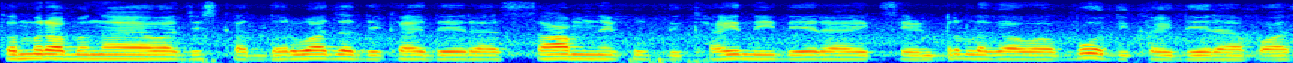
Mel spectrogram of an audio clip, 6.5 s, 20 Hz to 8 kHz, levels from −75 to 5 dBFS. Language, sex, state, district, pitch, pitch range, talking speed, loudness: Hindi, male, Rajasthan, Bikaner, 150 Hz, 145-160 Hz, 270 wpm, -18 LUFS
